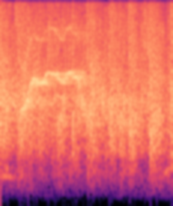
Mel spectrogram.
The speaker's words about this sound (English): So if you're like, what? Why are we cheering? That's why.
